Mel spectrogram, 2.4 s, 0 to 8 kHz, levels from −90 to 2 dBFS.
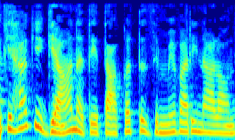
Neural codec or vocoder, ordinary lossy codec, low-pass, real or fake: none; none; 7.2 kHz; real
